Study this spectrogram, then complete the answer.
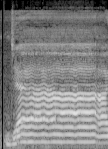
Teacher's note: बड़ी मद में थोड़ा ज़्यादा खींचना है, 4 अलिफ या 5 अलिफ की मिकदार से खींचते हैं इसको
